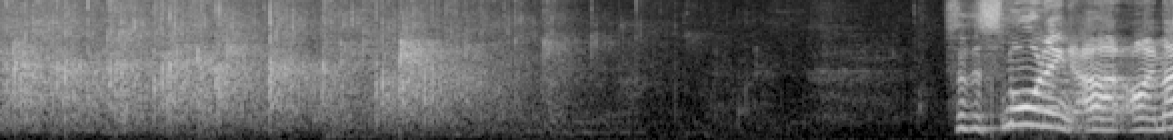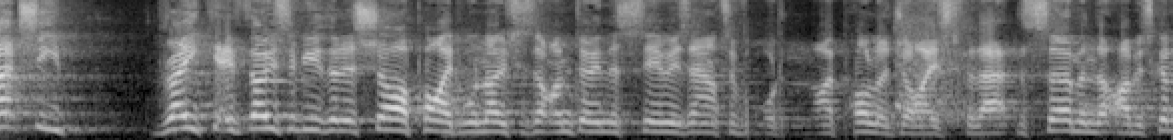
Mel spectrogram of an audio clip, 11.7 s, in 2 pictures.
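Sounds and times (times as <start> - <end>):
audience applause: 0.0 - 3.4
speech: 4.8 - 11.7.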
